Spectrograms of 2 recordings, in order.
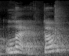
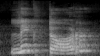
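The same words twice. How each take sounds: First: Said in the usual way. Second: Spanish «лектор», lek-TOR; final-syllable stress. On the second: Shown as a demonstration. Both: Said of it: "останній склад".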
